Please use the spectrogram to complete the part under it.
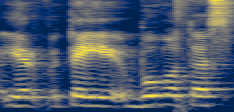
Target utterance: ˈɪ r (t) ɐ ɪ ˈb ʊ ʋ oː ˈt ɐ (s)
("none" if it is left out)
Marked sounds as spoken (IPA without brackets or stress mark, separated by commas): t, s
